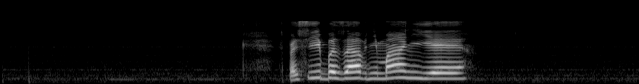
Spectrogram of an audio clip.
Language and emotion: Russian, positive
